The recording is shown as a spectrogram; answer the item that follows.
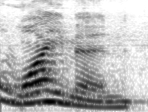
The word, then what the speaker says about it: Wyman: Last time I did a show, they brought me up saying, our next comic's name is Leah Wyman. That rhymes with hymen, and she's broke.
